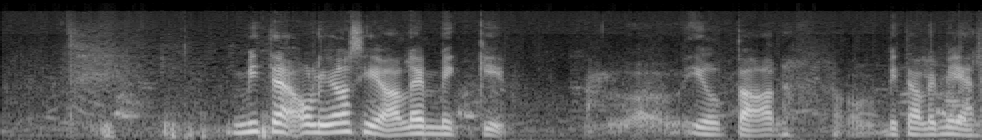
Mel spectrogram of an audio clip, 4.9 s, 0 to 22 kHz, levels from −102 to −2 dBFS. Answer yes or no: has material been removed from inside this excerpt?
no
